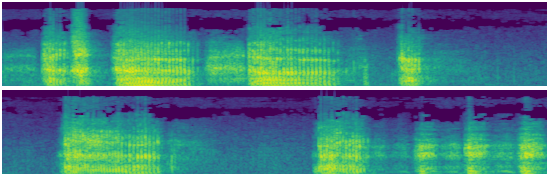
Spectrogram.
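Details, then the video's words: Gorilla giving harsh, broad, explosive roars in about six short bursts, some under a second and others over a second long, with a quiet pause of more than a second midway; no other clear sounds. "Suara GORILA"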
